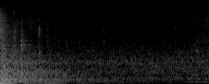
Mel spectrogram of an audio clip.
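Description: A deep, low thud rumbling in the rock passage and dying away over about half a second. It is one of several unexplained low thuds, taken for a door slamming somewhere.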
